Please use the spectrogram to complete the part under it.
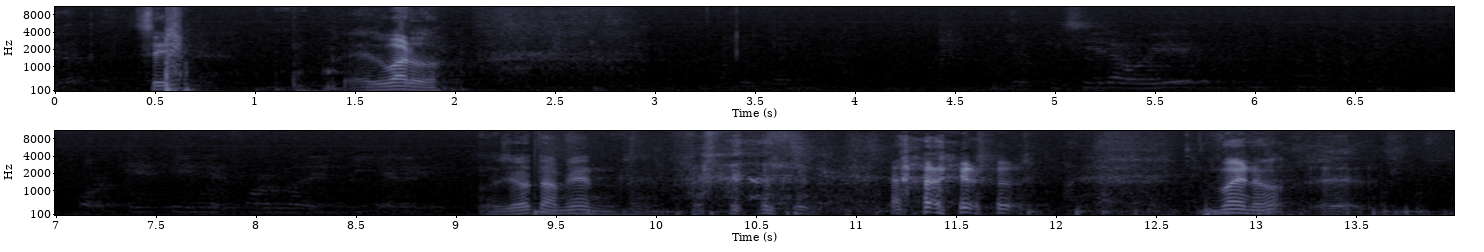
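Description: An older man speaks calmly into a microphone.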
